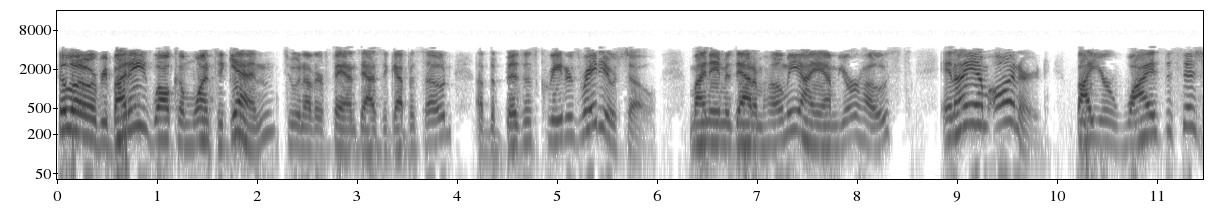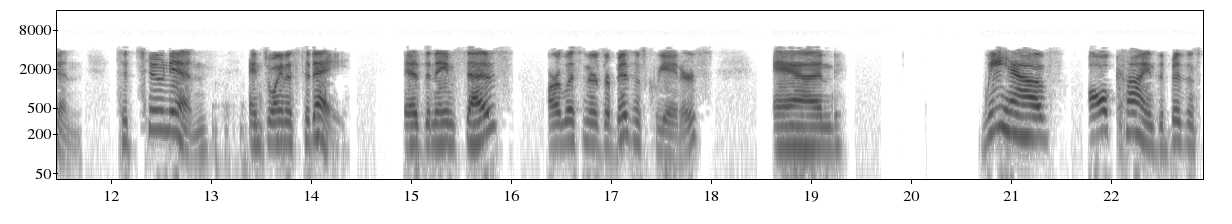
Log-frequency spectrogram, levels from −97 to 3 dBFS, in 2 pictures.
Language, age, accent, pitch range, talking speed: English, 40-59, American, 140-180 Hz, 145 wpm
